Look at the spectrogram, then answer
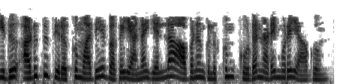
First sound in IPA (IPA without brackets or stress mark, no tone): ɪ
